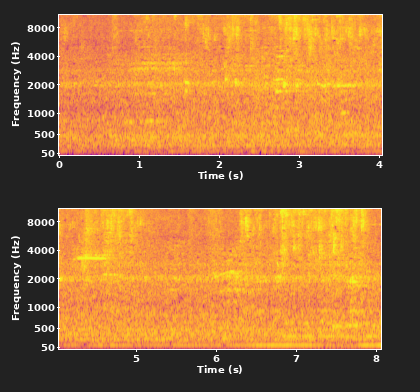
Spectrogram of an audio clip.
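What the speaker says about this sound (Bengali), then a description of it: "আর এখানে খানিকটা জল অ্যাড করে দেবো।" Water is poured into a pressure cooker fitted with a raised stand, a steady running and filling wash that lasts throughout under a low background hum.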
